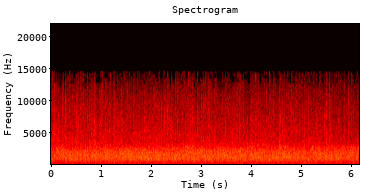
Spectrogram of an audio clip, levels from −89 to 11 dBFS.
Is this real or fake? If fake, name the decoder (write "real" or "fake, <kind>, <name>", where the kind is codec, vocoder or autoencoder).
fake, vocoder, BigVGAN v2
